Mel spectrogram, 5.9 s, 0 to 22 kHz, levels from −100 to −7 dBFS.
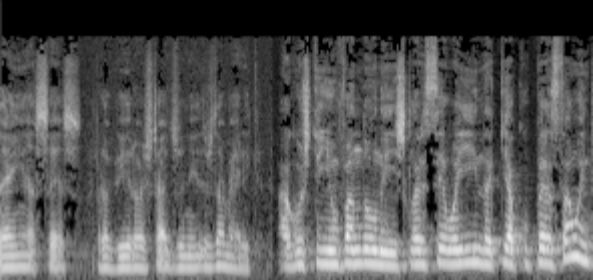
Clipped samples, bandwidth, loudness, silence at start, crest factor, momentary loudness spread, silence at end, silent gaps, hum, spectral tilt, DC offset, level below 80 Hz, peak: under 0.1%; 13.5 kHz; -24 LUFS; 0 s; 18 dB; 10 LU; 0 s; none; none; -5 dB/octave; under 0.1%; -62 dBFS; -6 dBFS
